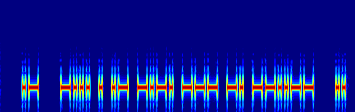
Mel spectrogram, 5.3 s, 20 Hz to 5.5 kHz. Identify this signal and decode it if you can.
Morse code, heard as a keyed tone, about 25 wpm, 600 Hz. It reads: A BEACON, I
